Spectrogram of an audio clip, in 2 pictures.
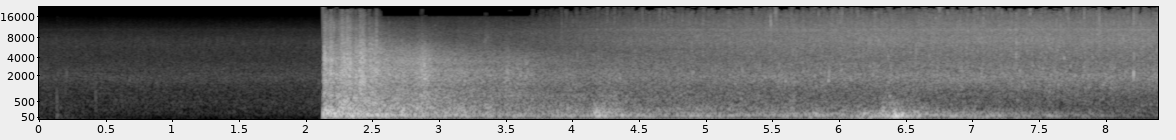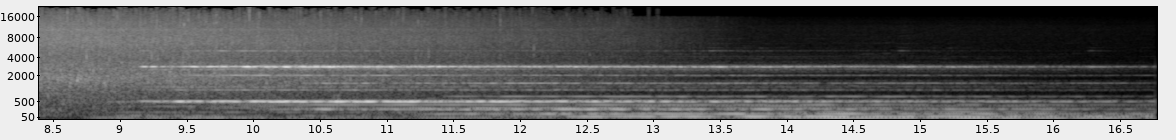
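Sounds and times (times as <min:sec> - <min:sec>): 
heavy rain pouring: 0:02.2 - 0:13.1
sustained tonal drones: 0:09.1 - 0:16.7.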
